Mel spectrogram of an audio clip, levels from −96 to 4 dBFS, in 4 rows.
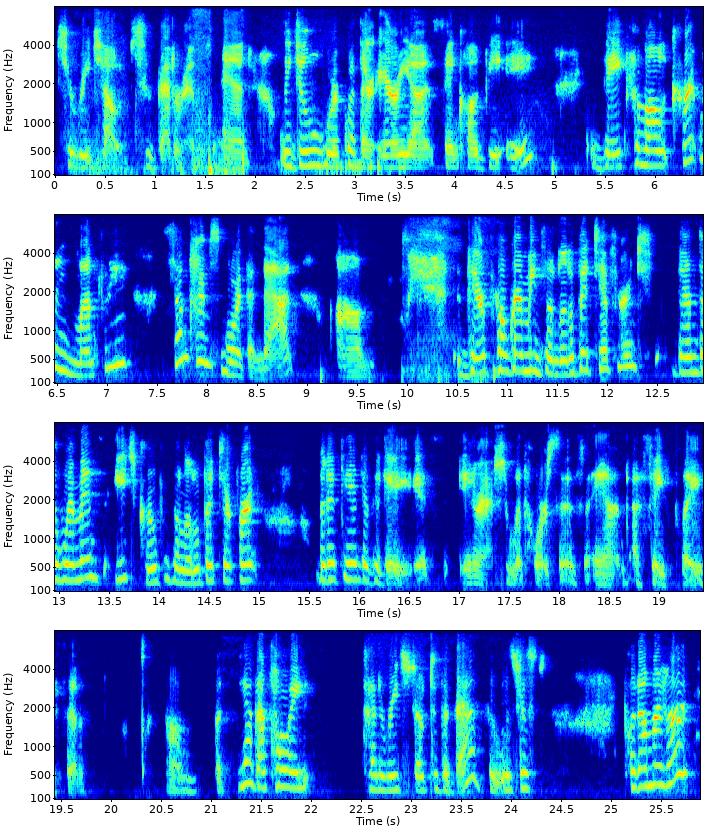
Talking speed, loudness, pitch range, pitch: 180 wpm, -30 LUFS, 260-440 Hz, 300 Hz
